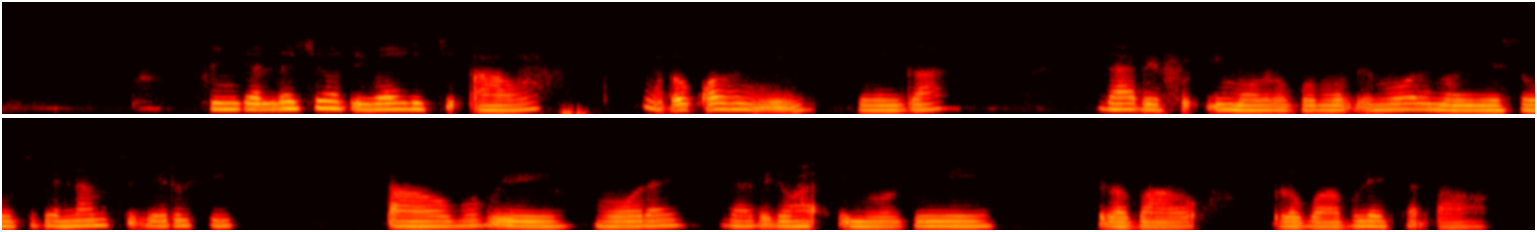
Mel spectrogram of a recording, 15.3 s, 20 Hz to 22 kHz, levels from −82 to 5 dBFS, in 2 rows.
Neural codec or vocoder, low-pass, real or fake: codec, 16 kHz in and 24 kHz out, 0.9 kbps, LongCat-Audio-Codec, fine tuned four codebook decoder; 5.4 kHz; fake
